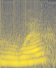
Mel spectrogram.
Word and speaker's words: wear: Now, este verbo to wear se pronuncia igual a la palabra donde en inglés, right? Tiene la misma pronunciación.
